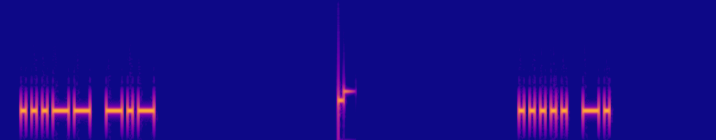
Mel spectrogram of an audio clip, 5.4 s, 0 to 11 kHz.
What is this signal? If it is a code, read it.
Morse code, heard as a keyed tone, about 30 wpm, 700 Hz. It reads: 3 K 5 N
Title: Single-Letter Single-Number 30wpm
